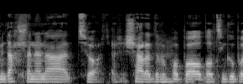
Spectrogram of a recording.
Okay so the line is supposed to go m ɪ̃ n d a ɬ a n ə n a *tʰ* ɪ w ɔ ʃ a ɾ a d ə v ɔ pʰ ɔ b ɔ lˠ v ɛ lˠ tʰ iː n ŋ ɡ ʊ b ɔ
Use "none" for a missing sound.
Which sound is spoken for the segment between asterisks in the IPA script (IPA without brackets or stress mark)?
tʰ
